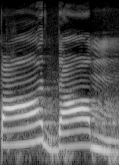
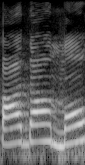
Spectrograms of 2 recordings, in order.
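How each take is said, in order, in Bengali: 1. m-এর পরে কোনো স্বরধ্বনি নেই, m শব্দাংশ বন্ধ করে। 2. m-এর পরে একটি পূর্ণ স্বরধ্বনি আসে। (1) "অর্ধ মানে অটা বাদ" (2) "পা দা ম কিন্তু হবে না"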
